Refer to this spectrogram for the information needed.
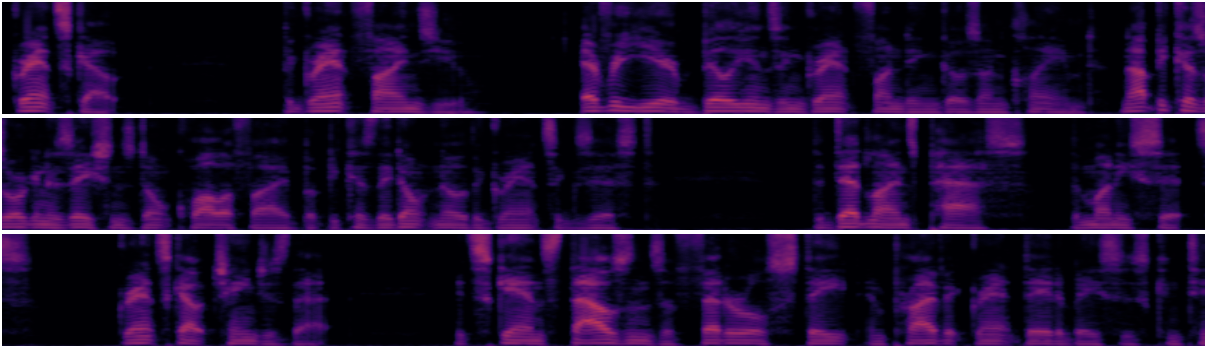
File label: narration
